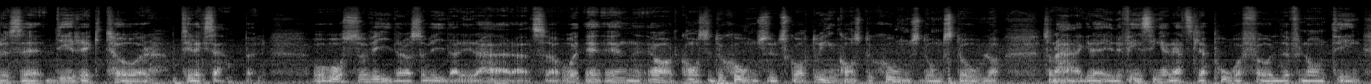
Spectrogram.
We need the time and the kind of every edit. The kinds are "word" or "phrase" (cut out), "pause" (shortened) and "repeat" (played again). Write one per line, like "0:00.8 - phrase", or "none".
0:03.4 - word
0:05.8 - word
